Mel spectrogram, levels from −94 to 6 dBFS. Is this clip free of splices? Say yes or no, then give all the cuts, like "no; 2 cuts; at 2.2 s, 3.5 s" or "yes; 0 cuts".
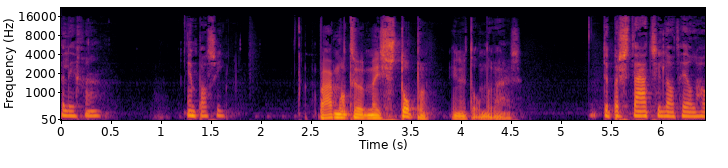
yes; 0 cuts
